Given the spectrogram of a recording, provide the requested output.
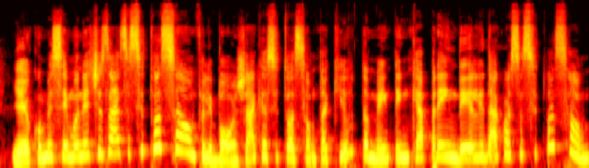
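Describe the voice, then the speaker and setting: A woman talks at a very fast pace and a high pitch with hardly any pauses, her voice making very wide pitch swings. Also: dry, close sound with no echo. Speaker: teacher and digital influencer. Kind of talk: interview testimony.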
